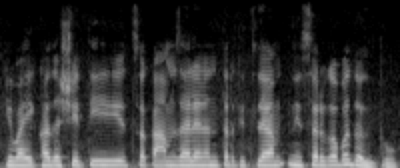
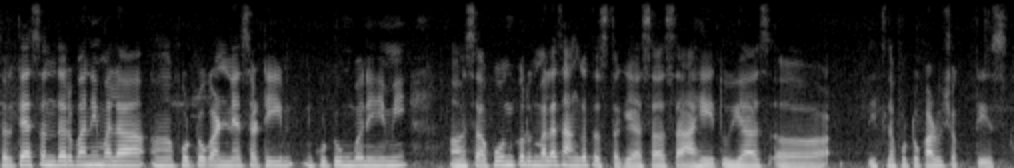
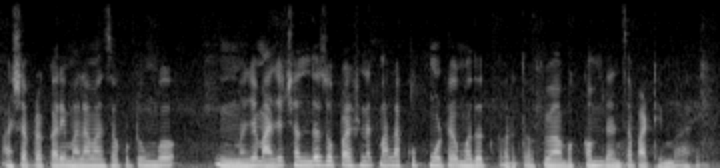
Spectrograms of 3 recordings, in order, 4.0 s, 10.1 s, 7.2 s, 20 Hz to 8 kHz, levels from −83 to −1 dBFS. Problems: none marked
